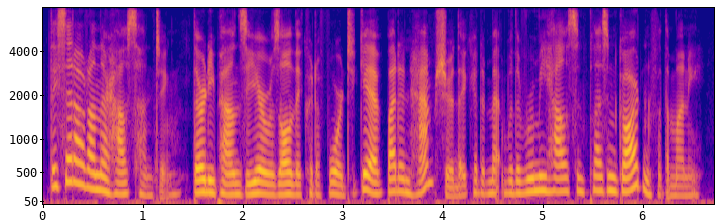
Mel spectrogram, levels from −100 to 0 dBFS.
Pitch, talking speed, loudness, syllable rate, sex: 185 Hz, 315 wpm, -18 LUFS, 7.2 syllables/s, female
